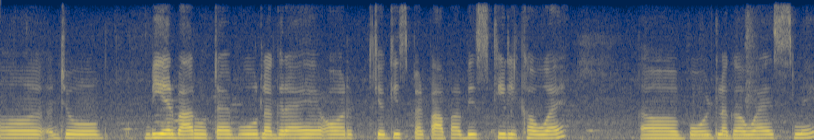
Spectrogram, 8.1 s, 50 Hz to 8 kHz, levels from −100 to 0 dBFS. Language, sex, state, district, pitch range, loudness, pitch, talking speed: Hindi, female, Punjab, Pathankot, 195-205 Hz, -17 LUFS, 200 Hz, 175 wpm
